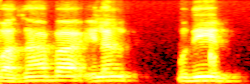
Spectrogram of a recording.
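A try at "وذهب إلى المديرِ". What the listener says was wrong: ذهب الى المدير، اعراب پڑھنا ہے.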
